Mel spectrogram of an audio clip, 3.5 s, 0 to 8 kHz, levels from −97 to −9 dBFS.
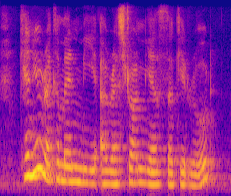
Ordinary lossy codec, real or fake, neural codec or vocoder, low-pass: Opus, 64 kbps; real; none; 7.2 kHz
